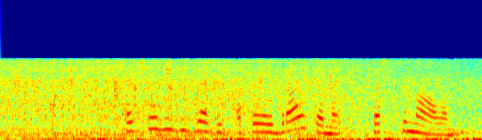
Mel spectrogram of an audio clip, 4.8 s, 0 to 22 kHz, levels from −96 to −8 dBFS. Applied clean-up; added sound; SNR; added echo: none; Water; -2 dB; none.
